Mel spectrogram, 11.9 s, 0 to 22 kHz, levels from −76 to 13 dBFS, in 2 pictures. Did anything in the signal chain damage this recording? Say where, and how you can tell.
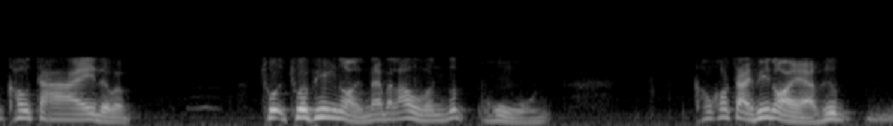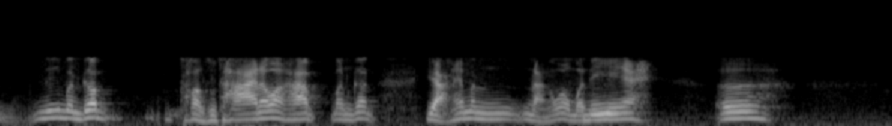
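No, nothing in the chain damaged this speech; the empty band above about 3.9 kHz is just the normal ceiling of G.711 telephone coding, consistent with a 64 kbps mu-law path.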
